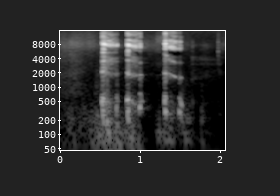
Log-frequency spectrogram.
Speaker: yeah I'm kind of sick so we'll be coughing a little bit in this video I've been sick over my winter break pretty much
